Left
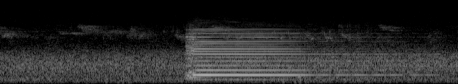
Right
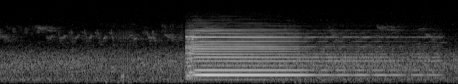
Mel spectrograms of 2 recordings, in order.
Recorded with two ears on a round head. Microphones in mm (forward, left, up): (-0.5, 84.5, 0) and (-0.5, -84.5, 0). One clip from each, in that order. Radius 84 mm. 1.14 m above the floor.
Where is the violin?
55° right (ahead or behind), 1.4 m.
